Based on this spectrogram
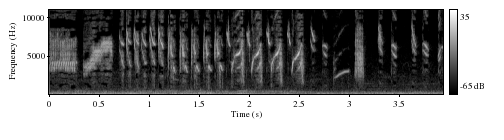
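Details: Himalayan goldfinch song recorded in Parachinar: a dense, fast stream of tinkling, upslurred twitters about 150 notes a minute, starting with a buzzy note and ending in a few clear sweeping whistles, over a faint low hum.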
